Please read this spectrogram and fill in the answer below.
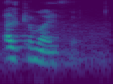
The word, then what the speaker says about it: Alkhamayseh: Alkhamayseh.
